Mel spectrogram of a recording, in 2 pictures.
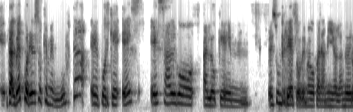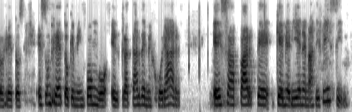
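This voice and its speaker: A woman's voice: medium pitch, measured pace, a little mellow, husky. A woman, an author and illustrator whose first language is Spanish, speaking expressively on a panel over a video call. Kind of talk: casual panel chat.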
